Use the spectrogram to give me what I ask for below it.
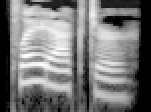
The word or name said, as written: play-actor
